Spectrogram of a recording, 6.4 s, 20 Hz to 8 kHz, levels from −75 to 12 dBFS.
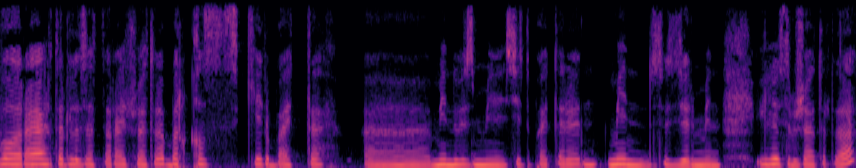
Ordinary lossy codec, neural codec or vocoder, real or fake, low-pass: none; none; real; none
